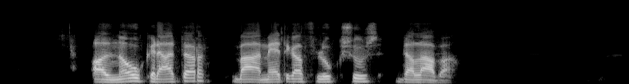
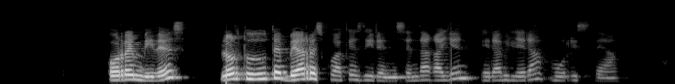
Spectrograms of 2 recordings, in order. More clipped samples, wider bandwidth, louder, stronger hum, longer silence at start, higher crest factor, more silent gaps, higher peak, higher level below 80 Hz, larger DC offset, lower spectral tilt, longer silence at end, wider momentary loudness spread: neither; about the same, 7.6 kHz vs 7.8 kHz; about the same, -17 LUFS vs -17 LUFS; neither; second, 0.7 s vs 1.1 s; about the same, 18 dB vs 18 dB; second, none vs 1.96-2.19 s; about the same, 0 dBFS vs -2 dBFS; about the same, -56 dBFS vs -56 dBFS; neither; about the same, -5.5 dB/octave vs -5.5 dB/octave; first, 1.75 s vs 0.6 s; second, 8 LU vs 19 LU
